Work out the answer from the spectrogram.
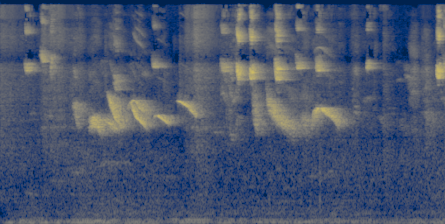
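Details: Green-winged saltator from a Corvo x Fogueira line getting its song going: a string of smooth, drooping whistled notes in two groups, with high twittering chips above and a low background hum.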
